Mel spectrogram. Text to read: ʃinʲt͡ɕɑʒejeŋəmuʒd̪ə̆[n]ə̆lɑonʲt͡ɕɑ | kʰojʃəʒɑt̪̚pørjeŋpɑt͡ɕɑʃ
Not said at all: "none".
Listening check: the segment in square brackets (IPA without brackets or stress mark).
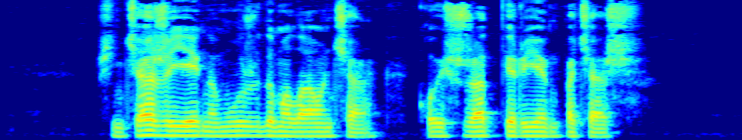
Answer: m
